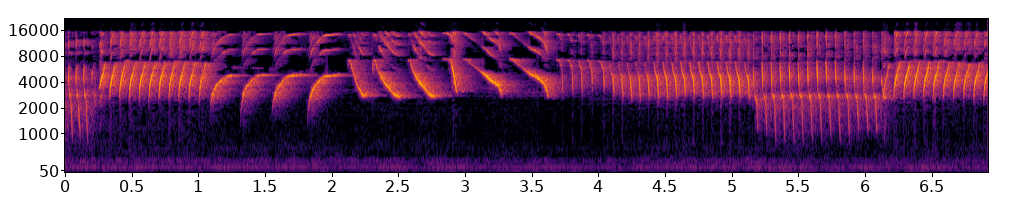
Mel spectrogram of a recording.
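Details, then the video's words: Canary rolling song played to get a silent canary singing: fast trilled roll, a run of sharp downward-sweeping chirps, then more even buzzy rolls at two pitches. "Kenari Gacor Panjang Cuit cuit Ngerol,TERAPI AMPUH Kenari MACET, Pancingan Kenari Paud Belajar Bunyi"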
